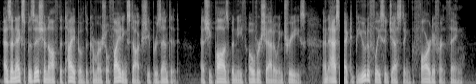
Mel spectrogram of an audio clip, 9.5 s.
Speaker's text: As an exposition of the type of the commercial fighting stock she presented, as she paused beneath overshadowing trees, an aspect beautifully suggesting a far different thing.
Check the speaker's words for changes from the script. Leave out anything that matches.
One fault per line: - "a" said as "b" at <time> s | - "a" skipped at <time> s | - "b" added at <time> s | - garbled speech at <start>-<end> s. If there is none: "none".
- "of" said as "off" at 1.0 s
- "a" said as "the" at 8.2 s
